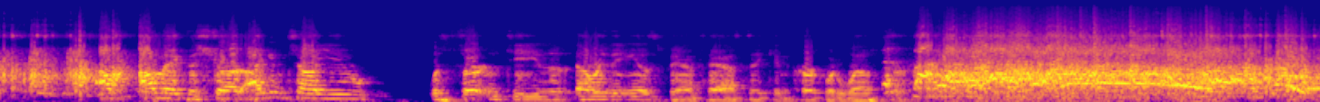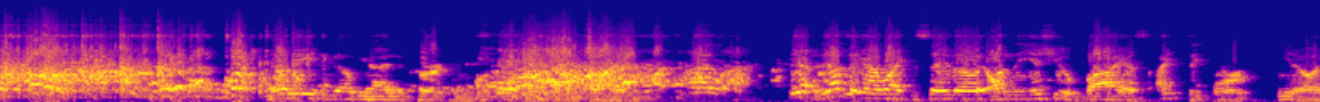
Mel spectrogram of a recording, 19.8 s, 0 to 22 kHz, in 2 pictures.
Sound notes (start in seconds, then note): 6.6 laughter/applause; 9.5 laughter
